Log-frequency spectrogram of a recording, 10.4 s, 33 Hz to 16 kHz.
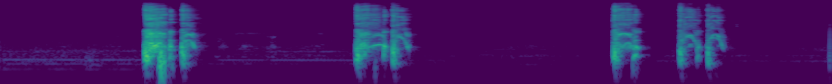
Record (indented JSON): {
  "three_cough_length": "10.4 s",
  "three_cough_amplitude": 26562,
  "three_cough_signal_mean_std_ratio": 0.27,
  "survey_phase": "beta (2021-08-13 to 2022-03-07)",
  "age": "45-64",
  "gender": "Male",
  "wearing_mask": "No",
  "symptom_cough_any": true,
  "symptom_sore_throat": true,
  "symptom_diarrhoea": true,
  "symptom_fatigue": true,
  "symptom_change_to_sense_of_smell_or_taste": true,
  "symptom_loss_of_taste": true,
  "symptom_onset": "4 days",
  "smoker_status": "Ex-smoker",
  "respiratory_condition_asthma": false,
  "respiratory_condition_other": false,
  "recruitment_source": "Test and Trace",
  "submission_delay": "2 days",
  "covid_test_result": "Positive",
  "covid_test_method": "RT-qPCR",
  "covid_ct_value": 36.0,
  "covid_ct_gene": "N gene"
}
